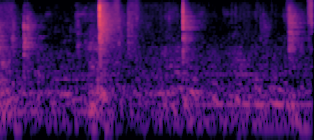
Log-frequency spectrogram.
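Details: Scattered taps and clicks sound in a small quiet room over a low background hiss, with no animal voices.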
